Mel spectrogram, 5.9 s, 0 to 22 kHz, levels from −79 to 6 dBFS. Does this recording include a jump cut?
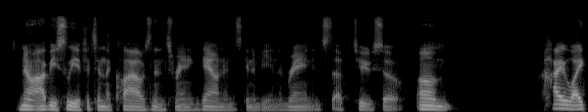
yes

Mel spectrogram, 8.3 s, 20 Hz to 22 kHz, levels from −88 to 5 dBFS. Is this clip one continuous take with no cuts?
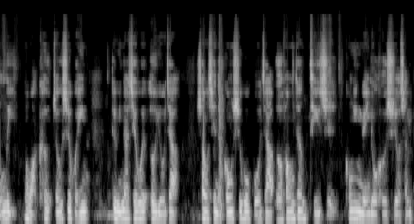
yes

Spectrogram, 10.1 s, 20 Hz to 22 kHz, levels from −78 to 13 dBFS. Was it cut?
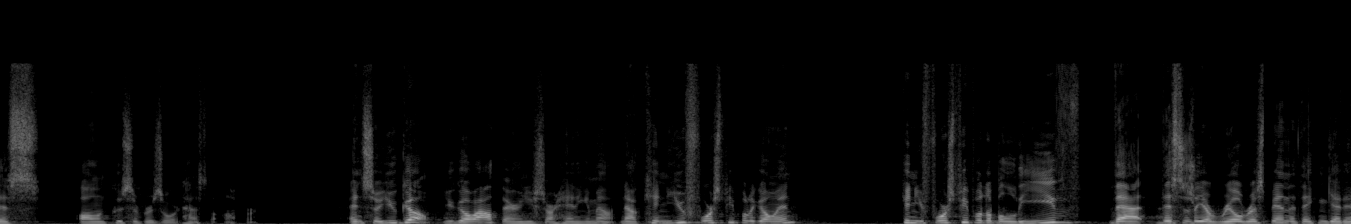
yes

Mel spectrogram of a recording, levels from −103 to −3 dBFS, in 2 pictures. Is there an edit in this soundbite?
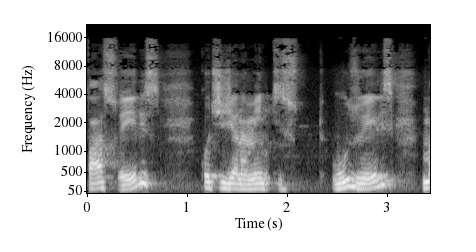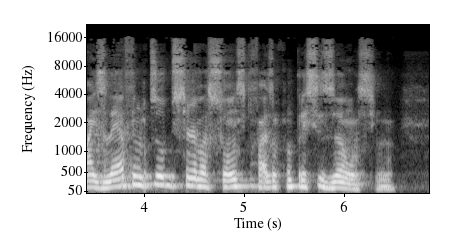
yes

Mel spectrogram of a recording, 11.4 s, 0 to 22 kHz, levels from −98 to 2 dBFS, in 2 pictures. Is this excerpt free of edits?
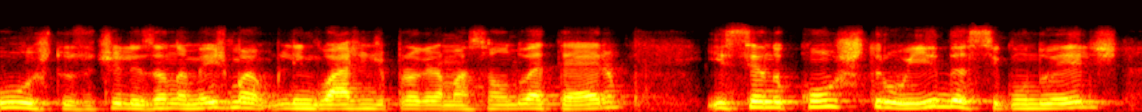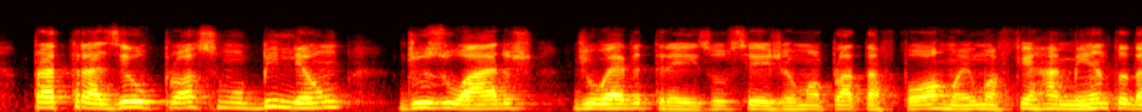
yes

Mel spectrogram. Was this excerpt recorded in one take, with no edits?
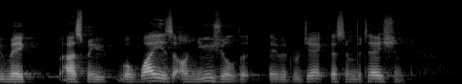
yes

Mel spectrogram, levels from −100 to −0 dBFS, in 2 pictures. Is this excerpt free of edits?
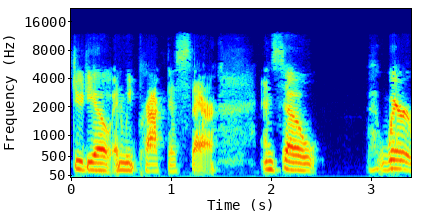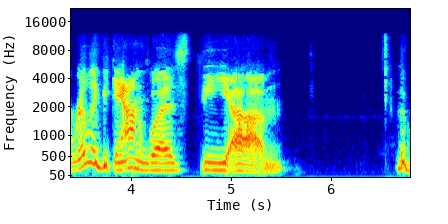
yes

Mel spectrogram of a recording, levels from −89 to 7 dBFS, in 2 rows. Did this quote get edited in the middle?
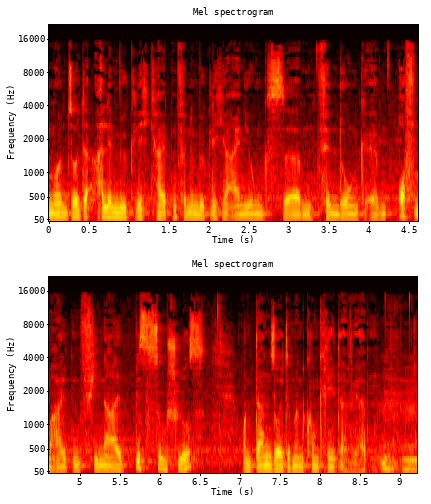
no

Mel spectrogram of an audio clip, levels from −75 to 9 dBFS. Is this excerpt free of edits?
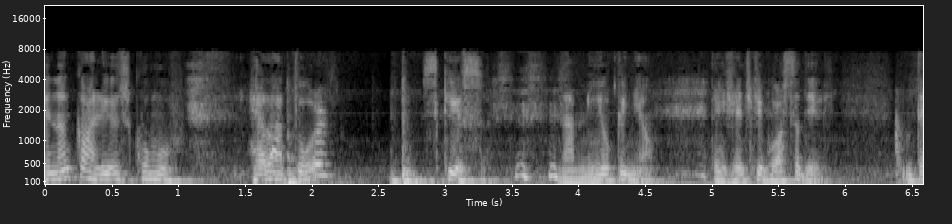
yes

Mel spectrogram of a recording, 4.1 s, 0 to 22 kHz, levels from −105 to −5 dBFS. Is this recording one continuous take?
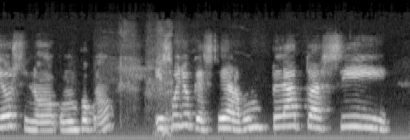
no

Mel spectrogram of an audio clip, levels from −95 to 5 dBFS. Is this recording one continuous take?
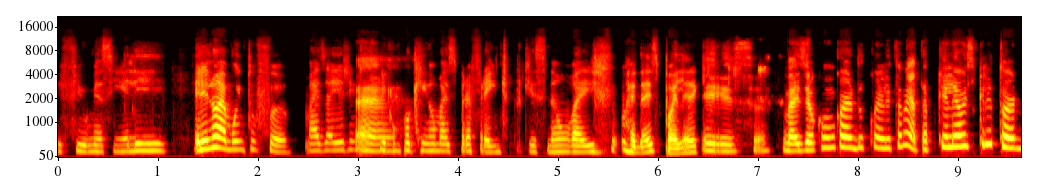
no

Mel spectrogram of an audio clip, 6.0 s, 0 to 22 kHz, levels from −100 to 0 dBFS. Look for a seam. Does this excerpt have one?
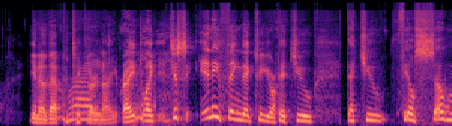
yes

